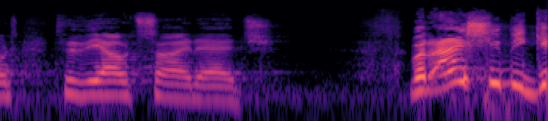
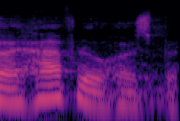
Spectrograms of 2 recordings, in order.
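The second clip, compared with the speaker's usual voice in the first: mock-ashamed mutter, quieter and lower; 10 semitones lower, 12 dB quieter than usual. Retelling the woman's reply to Jesus, acting out an ashamed mutter. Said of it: "she sort of muttered, because she's ashamed".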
